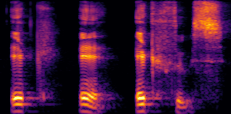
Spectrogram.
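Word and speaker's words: ἰχθύς: It's the word for fish and it's ikthus.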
